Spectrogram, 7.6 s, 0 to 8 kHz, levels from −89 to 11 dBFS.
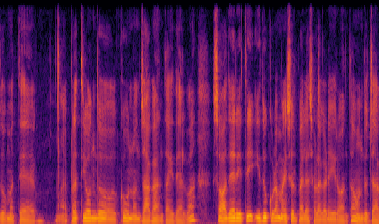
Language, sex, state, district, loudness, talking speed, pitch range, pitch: Kannada, male, Karnataka, Mysore, -16 LUFS, 160 wpm, 100-125 Hz, 110 Hz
